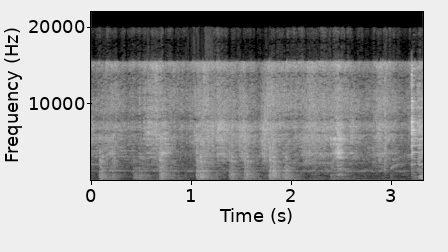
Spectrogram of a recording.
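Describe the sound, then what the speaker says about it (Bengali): A spice masala of onion and tomato sautés in a pan, with continuous scraping and clattering of a spoon against metal, steady stirring strokes over a faint sizzle, close and moderately loud. "এবার মশলাটাকে এখন কষাবো"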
